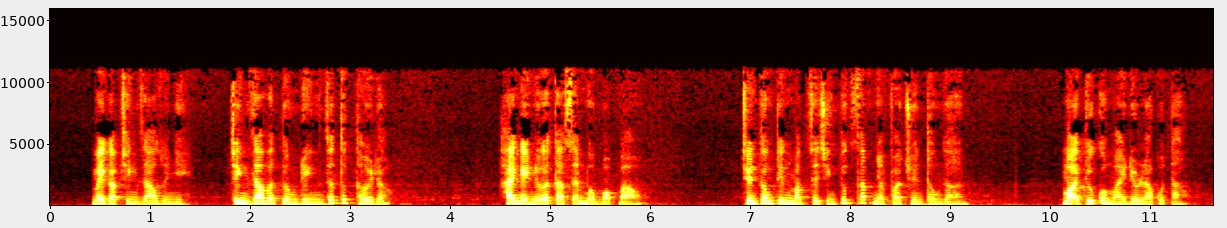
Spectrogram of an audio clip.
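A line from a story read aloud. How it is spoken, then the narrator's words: Calm, not angry. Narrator (Vietnamese): Lạc Gia Hân không tức giận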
